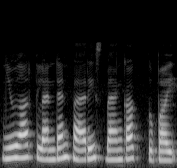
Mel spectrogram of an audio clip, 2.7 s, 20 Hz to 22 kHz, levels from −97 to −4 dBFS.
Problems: none marked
